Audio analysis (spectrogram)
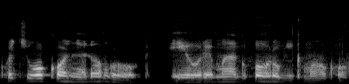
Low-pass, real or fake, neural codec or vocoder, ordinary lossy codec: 19.8 kHz; fake; vocoder, 44.1 kHz, 128 mel bands, Pupu-Vocoder; none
